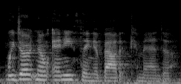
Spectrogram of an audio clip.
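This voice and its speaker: A cautious, professional female officer from a science fiction game, acted by a woman. Her voice is a little low, with measured, formal delivery. Music plays clearly behind her. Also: expressive, close to an everyday voice. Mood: wary. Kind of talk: video game acting.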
